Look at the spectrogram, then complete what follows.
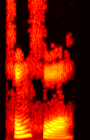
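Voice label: "红火", Mandarin Chinese; hsk; chinese-flashcards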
